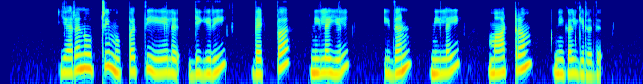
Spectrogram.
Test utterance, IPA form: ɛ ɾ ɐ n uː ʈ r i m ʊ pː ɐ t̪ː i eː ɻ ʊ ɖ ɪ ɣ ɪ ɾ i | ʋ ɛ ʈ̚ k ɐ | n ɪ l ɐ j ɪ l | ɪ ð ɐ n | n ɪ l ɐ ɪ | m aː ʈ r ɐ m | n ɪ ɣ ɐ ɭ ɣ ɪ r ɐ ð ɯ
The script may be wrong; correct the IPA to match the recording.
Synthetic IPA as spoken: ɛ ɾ ɐ n uː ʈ r i m ʊ pː ɐ t̪ː i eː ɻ ɯ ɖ ɪ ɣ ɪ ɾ i | ʋ ɛ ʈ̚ p ɐ | n ɪ l ɐ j ɪ l | ɪ ð ɐ n | n ɪ l ɐ ɪ | m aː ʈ r ɐ m | n ɪ ɣ ɐ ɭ ɣ ɪ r ɐ ð ɯ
